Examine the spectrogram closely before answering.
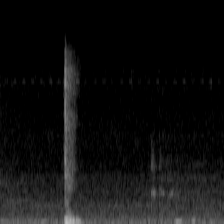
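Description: A small plastic part clicks as fingers handle it.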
